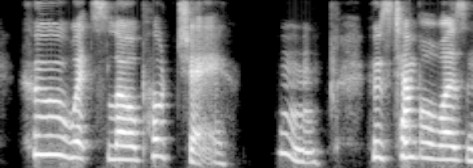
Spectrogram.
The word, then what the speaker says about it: Huitzilopochtli: It's pronounced Huitzilopochtli, hmm, whose temple was in the south, and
